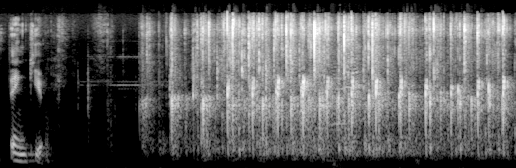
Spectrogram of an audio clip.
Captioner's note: audience clapping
